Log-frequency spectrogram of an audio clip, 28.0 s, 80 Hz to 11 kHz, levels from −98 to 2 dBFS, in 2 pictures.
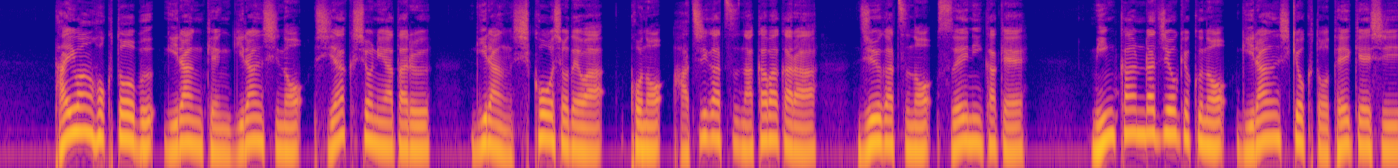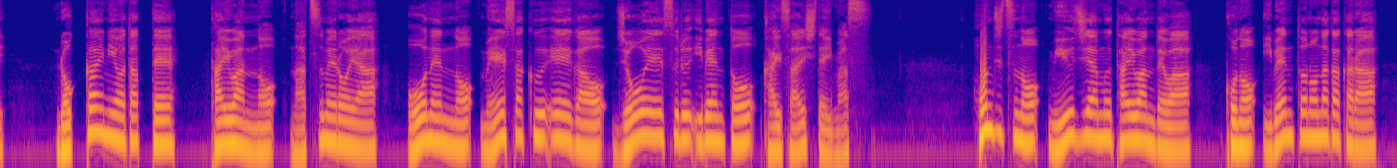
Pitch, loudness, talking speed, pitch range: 150 Hz, -23 LUFS, 250 characters per minute, 130-180 Hz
